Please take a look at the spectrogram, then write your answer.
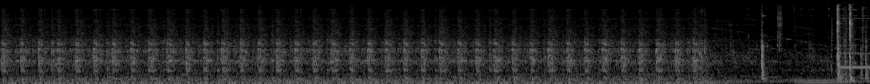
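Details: Mazda RX-8 rotary that died while parking, cranked with extra power applied to a battery showing 12.1 V: even pulses about four per second for seven seconds, never catching. Crank, no start; the owner blames not pre-mixing oil and a weak battery.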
